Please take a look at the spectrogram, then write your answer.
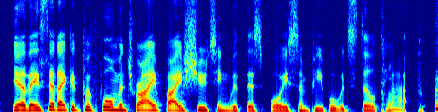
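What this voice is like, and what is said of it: London English accent. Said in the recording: “your London accent”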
